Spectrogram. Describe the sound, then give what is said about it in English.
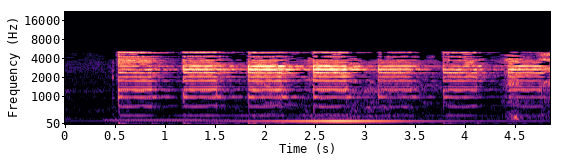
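Alarm of a device used as both a stopwatch and an alarm clock, ringing as a series of harsh, buzzy electronic beeps in an even rhythm over a steady low hum, with no talking. “That is my alarm that I use for both a stopwatch and an alarm clock.”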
